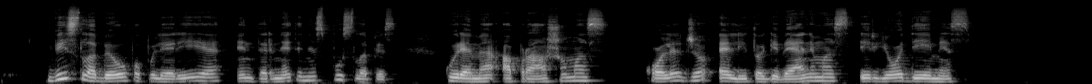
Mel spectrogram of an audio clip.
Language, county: Lithuanian, Panevėžys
